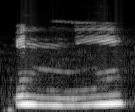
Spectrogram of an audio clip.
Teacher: انی یہاں پہ نون مشدد ہے، اس پہ غنہ کریں گے 1 الف برابر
